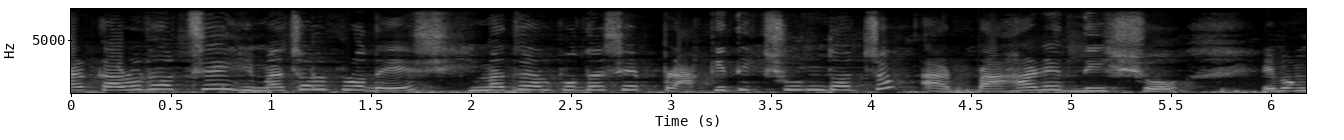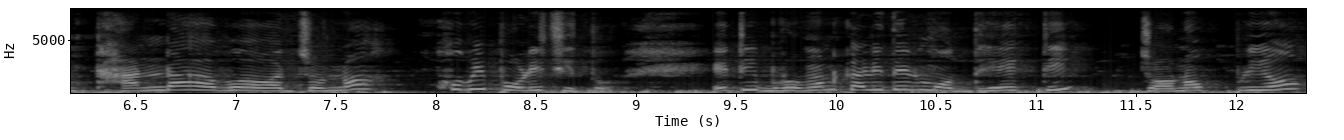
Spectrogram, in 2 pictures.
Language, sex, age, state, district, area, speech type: Bengali, female, 60+, West Bengal, Paschim Bardhaman, rural, spontaneous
